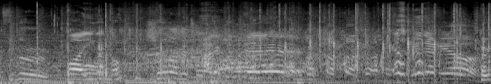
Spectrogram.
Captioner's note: clap clap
